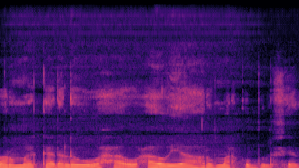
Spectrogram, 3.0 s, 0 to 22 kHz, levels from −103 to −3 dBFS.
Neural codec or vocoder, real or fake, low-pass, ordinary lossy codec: vocoder, 44.1 kHz, 128 mel bands every 256 samples, BigVGAN v2; fake; none; none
